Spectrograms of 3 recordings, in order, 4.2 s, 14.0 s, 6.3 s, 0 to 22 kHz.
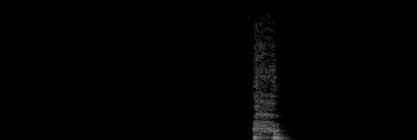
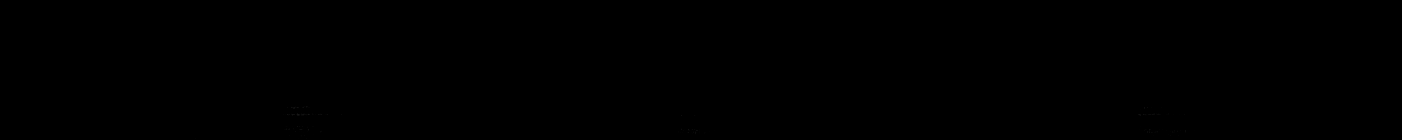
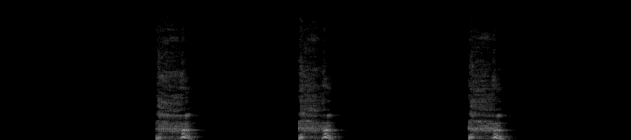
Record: {
  "cough_length": "4.2 s",
  "cough_amplitude": 4211,
  "cough_signal_mean_std_ratio": 0.2,
  "exhalation_length": "14.0 s",
  "exhalation_amplitude": 79,
  "exhalation_signal_mean_std_ratio": 0.42,
  "three_cough_length": "6.3 s",
  "three_cough_amplitude": 6063,
  "three_cough_signal_mean_std_ratio": 0.29,
  "survey_phase": "beta (2021-08-13 to 2022-03-07)",
  "age": "45-64",
  "gender": "Female",
  "wearing_mask": "No",
  "symptom_none": true,
  "smoker_status": "Never smoked",
  "respiratory_condition_asthma": false,
  "respiratory_condition_other": false,
  "recruitment_source": "REACT",
  "submission_delay": "2 days",
  "covid_test_result": "Negative",
  "covid_test_method": "RT-qPCR",
  "influenza_a_test_result": "Unknown/Void",
  "influenza_b_test_result": "Unknown/Void"
}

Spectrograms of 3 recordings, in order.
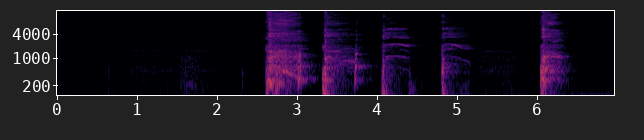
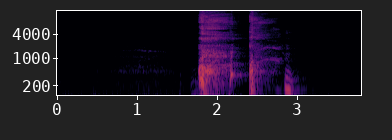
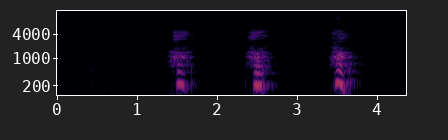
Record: {
  "three_cough_length": "7.0 s",
  "three_cough_amplitude": 1291,
  "three_cough_signal_mean_std_ratio": 0.37,
  "cough_length": "3.8 s",
  "cough_amplitude": 1455,
  "cough_signal_mean_std_ratio": 0.34,
  "exhalation_length": "4.4 s",
  "exhalation_amplitude": 351,
  "exhalation_signal_mean_std_ratio": 0.35,
  "survey_phase": "alpha (2021-03-01 to 2021-08-12)",
  "age": "45-64",
  "gender": "Female",
  "wearing_mask": "No",
  "symptom_none": true,
  "smoker_status": "Ex-smoker",
  "respiratory_condition_asthma": false,
  "respiratory_condition_other": false,
  "recruitment_source": "REACT",
  "submission_delay": "1 day",
  "covid_test_result": "Negative",
  "covid_test_method": "RT-qPCR"
}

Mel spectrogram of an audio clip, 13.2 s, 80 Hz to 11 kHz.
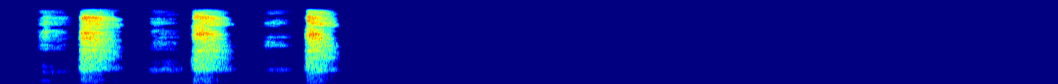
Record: {
  "exhalation_length": "13.2 s",
  "exhalation_amplitude": 28885,
  "exhalation_signal_mean_std_ratio": 0.23,
  "survey_phase": "beta (2021-08-13 to 2022-03-07)",
  "age": "65+",
  "gender": "Female",
  "wearing_mask": "No",
  "symptom_none": true,
  "smoker_status": "Ex-smoker",
  "respiratory_condition_asthma": false,
  "respiratory_condition_other": false,
  "recruitment_source": "REACT",
  "submission_delay": "1 day",
  "covid_test_result": "Negative",
  "covid_test_method": "RT-qPCR"
}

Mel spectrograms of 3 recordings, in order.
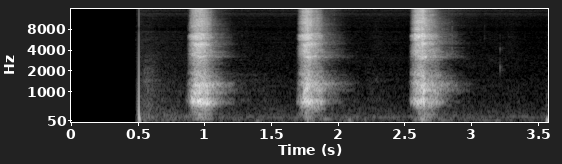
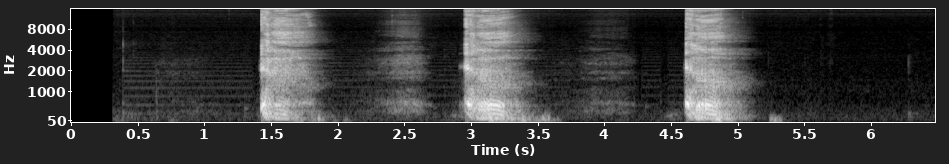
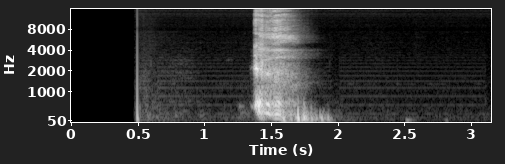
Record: {
  "exhalation_length": "3.6 s",
  "exhalation_amplitude": 32768,
  "exhalation_signal_mean_std_ratio": 0.28,
  "three_cough_length": "6.5 s",
  "three_cough_amplitude": 32768,
  "three_cough_signal_mean_std_ratio": 0.31,
  "cough_length": "3.2 s",
  "cough_amplitude": 32768,
  "cough_signal_mean_std_ratio": 0.25,
  "survey_phase": "beta (2021-08-13 to 2022-03-07)",
  "age": "45-64",
  "gender": "Female",
  "wearing_mask": "No",
  "symptom_none": true,
  "smoker_status": "Ex-smoker",
  "respiratory_condition_asthma": false,
  "respiratory_condition_other": false,
  "recruitment_source": "REACT",
  "submission_delay": "2 days",
  "covid_test_result": "Negative",
  "covid_test_method": "RT-qPCR"
}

